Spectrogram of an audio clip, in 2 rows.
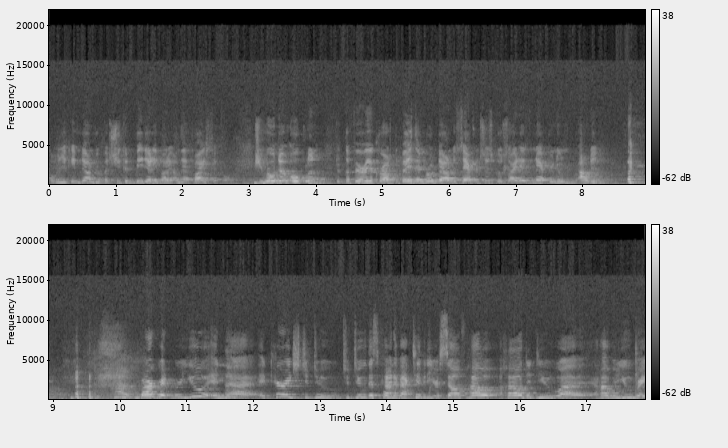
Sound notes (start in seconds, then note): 8.7 laugher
